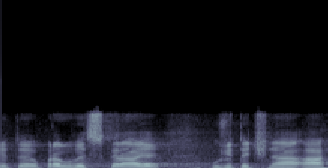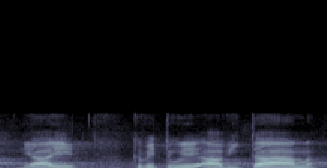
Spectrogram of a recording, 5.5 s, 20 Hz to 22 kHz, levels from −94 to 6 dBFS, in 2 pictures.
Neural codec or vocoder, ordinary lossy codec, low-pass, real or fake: none; Opus, 64 kbps; 7.2 kHz; real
